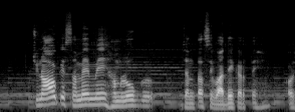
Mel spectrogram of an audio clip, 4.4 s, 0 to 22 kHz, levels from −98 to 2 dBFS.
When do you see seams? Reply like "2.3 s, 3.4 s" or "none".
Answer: none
